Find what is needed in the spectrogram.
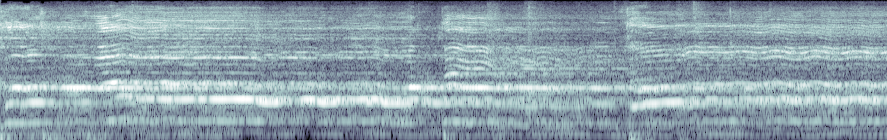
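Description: A woman singing a Vietnamese song into a microphone over accompanying music, holding long notes with vibrato.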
